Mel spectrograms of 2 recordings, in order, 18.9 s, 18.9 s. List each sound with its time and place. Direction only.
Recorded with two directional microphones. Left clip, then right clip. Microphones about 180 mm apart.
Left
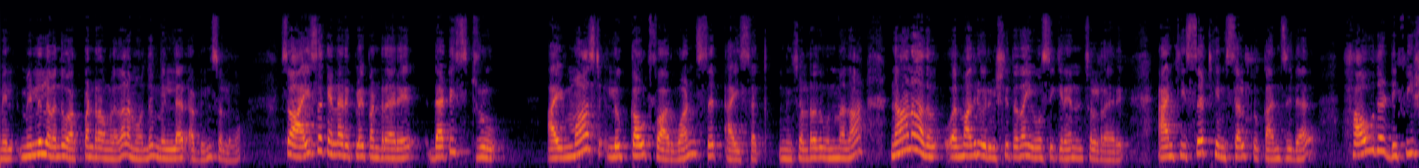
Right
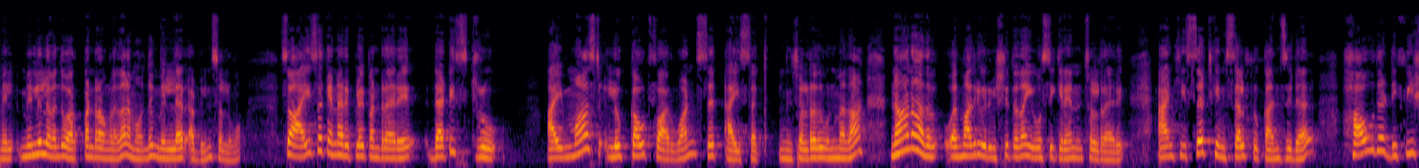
0.3 s a woman's voice: 30° right (ahead or behind)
